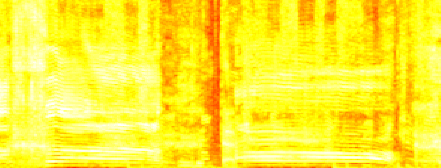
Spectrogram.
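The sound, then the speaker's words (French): A man in a studio control room lets out two long, loud screams in a row, each a drawn-out strained cry that slides downward in pitch, with a brief break between them. “il est en, il est en régie, il crie”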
